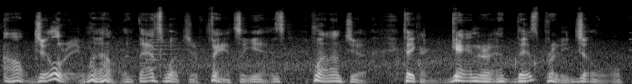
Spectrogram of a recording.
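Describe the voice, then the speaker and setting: A man's voice: medium pitch, big pitch swings, normal speed, fairly bright tone, slight background noise, poor audio. A man playing a sly, taunting supervillain hypnotist, mocking and theatrical, in a comedic radio serial.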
